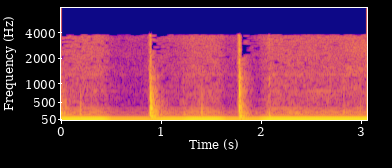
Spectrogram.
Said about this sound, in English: But he kept knocking.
